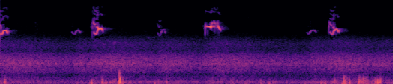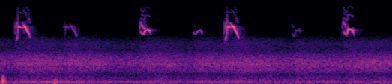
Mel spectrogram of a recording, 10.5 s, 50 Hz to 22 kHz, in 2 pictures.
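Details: Western yellow wagtail, recorded 12 June 2018, giving thin, high, sharp calls about every second or two, over a steady low hum and occasional soft thumps.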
